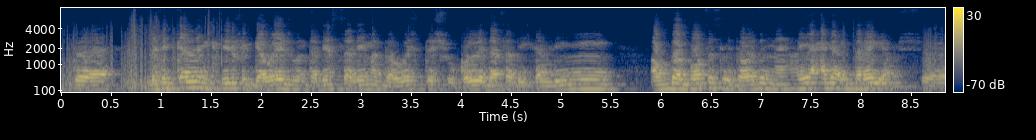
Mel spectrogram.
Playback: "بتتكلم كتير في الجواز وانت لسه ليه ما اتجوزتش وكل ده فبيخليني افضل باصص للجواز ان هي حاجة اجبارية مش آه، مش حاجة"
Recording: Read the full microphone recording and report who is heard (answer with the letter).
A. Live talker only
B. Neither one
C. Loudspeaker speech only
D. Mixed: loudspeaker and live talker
C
